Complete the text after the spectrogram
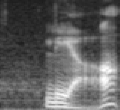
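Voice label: "lia", Mandarin Chinese, third tone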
